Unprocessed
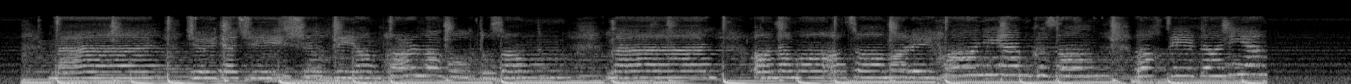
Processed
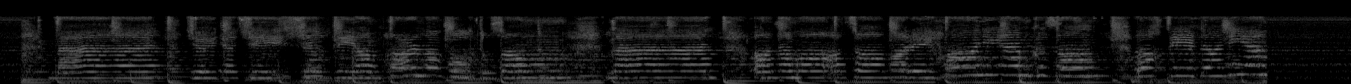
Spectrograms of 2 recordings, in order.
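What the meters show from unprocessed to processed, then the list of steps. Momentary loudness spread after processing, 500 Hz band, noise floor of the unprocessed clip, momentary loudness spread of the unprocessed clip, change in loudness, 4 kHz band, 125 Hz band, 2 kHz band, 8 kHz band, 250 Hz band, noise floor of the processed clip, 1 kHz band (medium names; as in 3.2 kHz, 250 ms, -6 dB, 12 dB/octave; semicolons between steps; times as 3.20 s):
4 LU, -24.5 dB, -44 dBFS, 3 LU, -19.0 dB, -8.5 dB, -38.0 dB, -14.5 dB, -5.0 dB, -29.5 dB, -54 dBFS, -20.0 dB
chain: differentiator; reverse; compression 6:1, threshold -42 dBFS, peak gain reduction 14.5 dB; reverse; trim +4 dB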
